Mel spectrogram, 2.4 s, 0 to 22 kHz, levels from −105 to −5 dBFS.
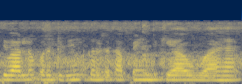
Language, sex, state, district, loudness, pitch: Hindi, female, Punjab, Fazilka, -18 LUFS, 210 Hz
